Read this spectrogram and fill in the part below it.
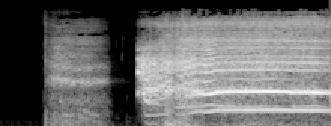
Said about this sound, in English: There's like a scream, but it's like, it's very performative. Yeah. She's a performer. She's very aware, but it's like, it doesn't feel. It's not organic. It's not organic.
